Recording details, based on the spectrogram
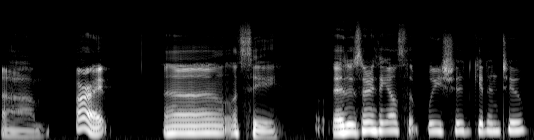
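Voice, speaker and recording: A woman's voice: lowish voice, normal speed, a little mellow, smooth, dry recording, clean studio sound. A woman in her thirties chatting casually as a podcast co-host, with a wry, sarcastic way of acting out remembered lines. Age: 30s. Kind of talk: casual conversational chat.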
